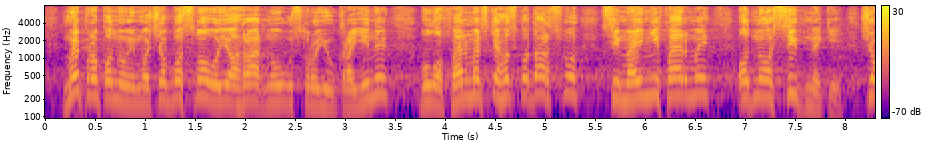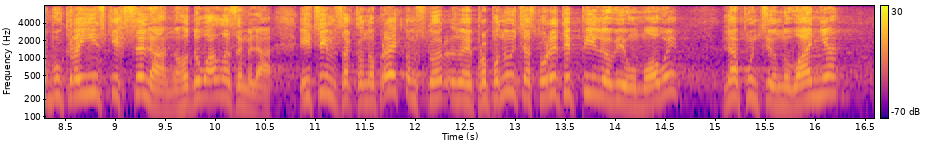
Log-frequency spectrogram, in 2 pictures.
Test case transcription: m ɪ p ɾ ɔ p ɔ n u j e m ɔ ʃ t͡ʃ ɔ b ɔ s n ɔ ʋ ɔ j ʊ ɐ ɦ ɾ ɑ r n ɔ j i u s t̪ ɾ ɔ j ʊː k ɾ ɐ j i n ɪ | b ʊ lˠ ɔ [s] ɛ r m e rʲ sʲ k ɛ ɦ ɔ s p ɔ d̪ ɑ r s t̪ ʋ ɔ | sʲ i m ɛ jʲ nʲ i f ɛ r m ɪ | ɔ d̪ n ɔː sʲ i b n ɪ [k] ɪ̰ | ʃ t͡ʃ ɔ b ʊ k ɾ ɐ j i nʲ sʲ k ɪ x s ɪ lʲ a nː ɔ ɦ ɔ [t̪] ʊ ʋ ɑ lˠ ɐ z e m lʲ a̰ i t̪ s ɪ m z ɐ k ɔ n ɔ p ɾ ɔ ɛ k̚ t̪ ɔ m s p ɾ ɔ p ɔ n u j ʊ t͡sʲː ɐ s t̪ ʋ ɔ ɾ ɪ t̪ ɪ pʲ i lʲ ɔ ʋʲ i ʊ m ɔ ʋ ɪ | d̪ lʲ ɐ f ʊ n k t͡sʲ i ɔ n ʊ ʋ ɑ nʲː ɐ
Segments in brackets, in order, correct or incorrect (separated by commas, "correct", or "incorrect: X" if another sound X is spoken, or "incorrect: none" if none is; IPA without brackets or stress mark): incorrect: f, correct, incorrect: d̪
